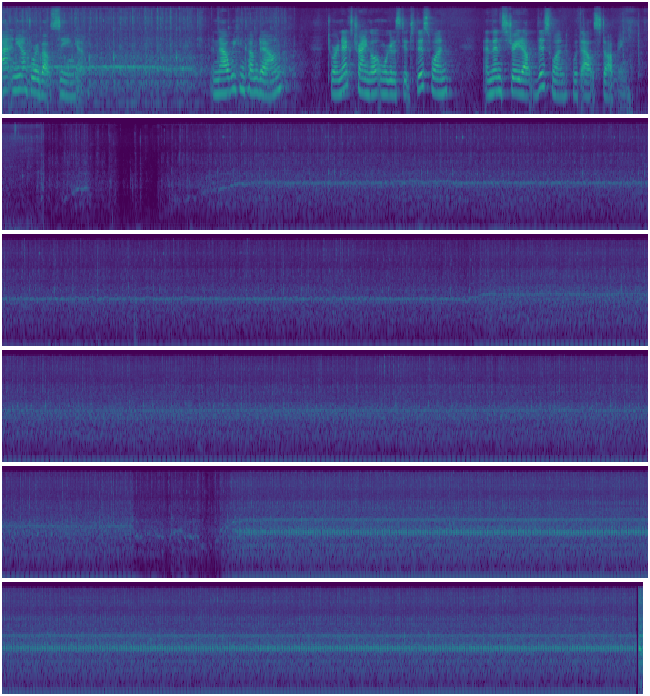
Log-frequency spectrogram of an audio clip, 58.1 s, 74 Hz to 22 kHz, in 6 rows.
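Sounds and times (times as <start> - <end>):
sewing machine running: 0.0 - 5.5, 9.3 - 58.0.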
